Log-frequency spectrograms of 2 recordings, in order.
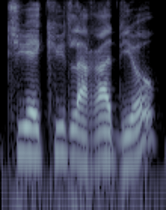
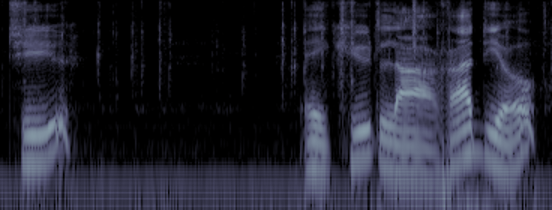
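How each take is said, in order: First: The voice rises at the end. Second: The voice falls at the end. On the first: It is a question. "Notice my voice goes up toward the end" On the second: It is a statement. "I'm just going to repeat the statement"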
